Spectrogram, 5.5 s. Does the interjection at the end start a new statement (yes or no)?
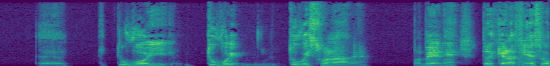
no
